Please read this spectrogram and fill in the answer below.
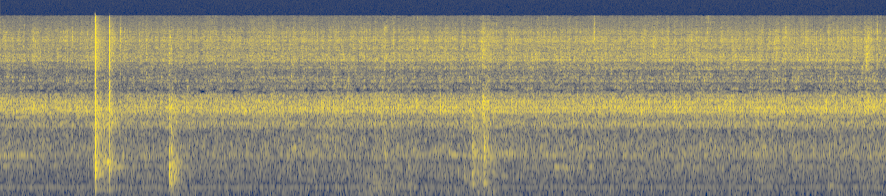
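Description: Seasoned steak frying in olive oil in a large pan, a steady soft sizzle. A few sharp knocks and clinks sound over it about a second and two seconds in, and again around six seconds in.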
